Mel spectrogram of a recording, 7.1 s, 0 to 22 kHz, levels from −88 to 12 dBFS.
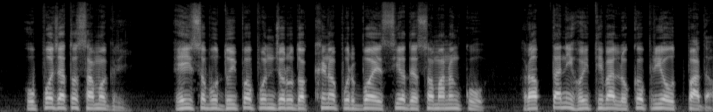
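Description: Nothing in the speech stood out as a technical fault on listening.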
